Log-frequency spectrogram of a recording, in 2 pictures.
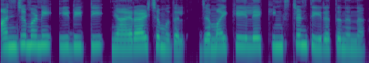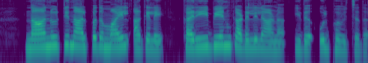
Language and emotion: Malayalam, neutral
